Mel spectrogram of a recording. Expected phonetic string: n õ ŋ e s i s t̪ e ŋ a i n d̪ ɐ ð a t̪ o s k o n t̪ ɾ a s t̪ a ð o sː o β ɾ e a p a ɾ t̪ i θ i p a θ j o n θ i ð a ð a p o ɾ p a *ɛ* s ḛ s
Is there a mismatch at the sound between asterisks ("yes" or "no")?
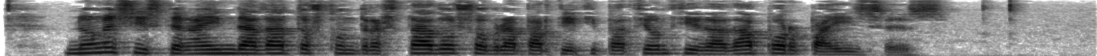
yes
